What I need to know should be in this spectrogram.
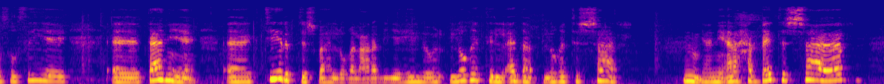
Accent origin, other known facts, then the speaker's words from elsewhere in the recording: Damascus, Damascus Governorate, Syria; طبعا أنا ولدت وعشت في دمشق، بالصيف مثل كل الأسر نجي على طرطوس، نجي زيارات.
